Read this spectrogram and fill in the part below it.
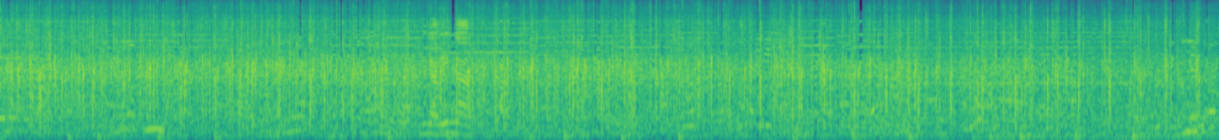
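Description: A large crowd applauds in a big arena.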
